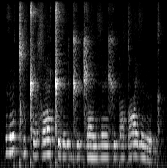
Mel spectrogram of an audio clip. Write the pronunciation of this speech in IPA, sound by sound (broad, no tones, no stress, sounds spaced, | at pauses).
ð ɯ ǀʰ y ǁ ø ʊ̯ s æ ə̯ ǁ y ð i d͡ʒ y d͡ʒ æ ɪ̯ ð ø ɪ̯ ʃ y b u dˤ æ ɪ̯ ð ɯ ɡ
